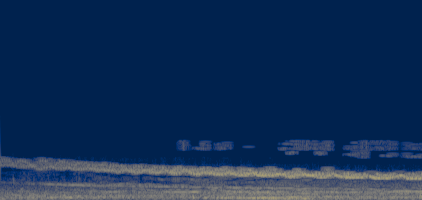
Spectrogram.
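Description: A bearded seal's long underwater call, recorded with a hydrophone, glides slowly downward in one continuous, eerie whistling tone, fairly loud and unbroken, over a low rumbling wash of background noise with no talking.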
